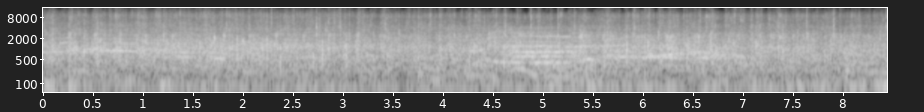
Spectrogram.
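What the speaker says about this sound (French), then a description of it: "Je vous propose qu'on les applaudisse." Sustained applause from a fair crowd at the Saint-Lô fair, filling the air as two guests are welcomed on stage, with faint voices and a few whistles rising through the clapping.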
